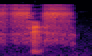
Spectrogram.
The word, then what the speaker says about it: six: Six is sis. The X sounds like an S, not KS.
